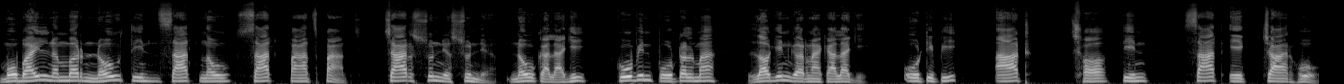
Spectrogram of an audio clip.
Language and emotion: Nepali, neutral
